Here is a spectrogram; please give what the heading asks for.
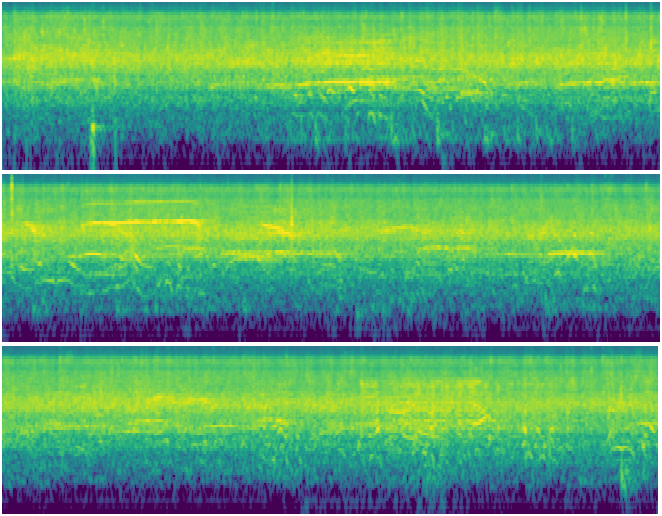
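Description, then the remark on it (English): Sustained, dense applause from a large audience as the storytellers come out on stage, filling the whole stretch at a steady level, with scattered cheers and a sharp whistle rising above the clapping partway through. “We're going to have all of our storytellers come on out right now. Give them a big round of applause.”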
